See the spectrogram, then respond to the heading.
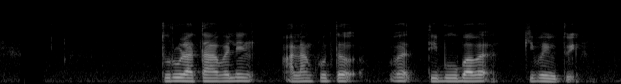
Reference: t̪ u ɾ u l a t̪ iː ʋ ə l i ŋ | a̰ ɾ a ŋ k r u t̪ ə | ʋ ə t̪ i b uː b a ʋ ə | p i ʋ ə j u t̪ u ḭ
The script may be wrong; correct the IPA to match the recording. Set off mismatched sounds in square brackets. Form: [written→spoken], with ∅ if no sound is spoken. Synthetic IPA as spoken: t̪ u ɾ u l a t̪ [iː→aː] ʋ ə l i ŋ | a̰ [ɾ→l] a ŋ k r u t̪ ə | ʋ ə t̪ i b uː b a ʋ ə | [p→k] i ʋ ə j u t̪ u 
